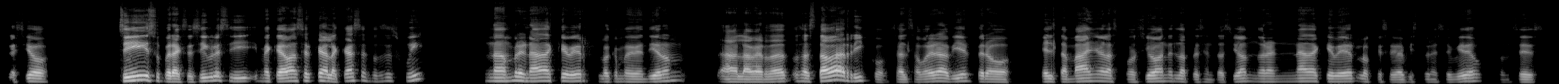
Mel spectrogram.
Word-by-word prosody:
precio 140 Hz, -4 st, -1 dB, 0.7 s
sí, 195 Hz, +5 st, +9 dB
superaccesibles 155 Hz, +4 st, +1 dB
y 150 Hz, 0 st, -3 dB
me 145 Hz, 0 st, -2 dB
quedaban 150 Hz, +3 st, +6 dB
cerca 170 Hz, +1 st, -1 dB
de 160 Hz, -, +6 dB
la -, -, +3 dB
casa. 170 Hz, +3 st, 0 dB
Entonces 155 Hz, +1 st, -16 dB
fui 210 Hz, +9 st, -5 dB, 0.6 s
no 160 Hz, -1 st, +3 dB
hombre, 170 Hz, +2 st, +2 dB
nada 160 Hz, +2 st, +4 dB
que 165 Hz, 0 st, -1 dB
ver, 160 Hz, +1 st, +1 dB
lo 130 Hz, 0 st, -6 dB
que -, -, -12 dB
me 130 Hz, -1 st, -4 dB
vendieron, 140 Hz, +10 st, -2 dB, 0.3 s
a 125 Hz, +1 st, 0 dB
la 120 Hz, -1 st, +3 dB
verdad, 125 Hz, +4 st, +1 dB
o 150 Hz, -, -12 dB
sea, 145 Hz, -, +1 dB
estaba 165 Hz, +9 st, +6 dB
rico, 170 Hz, -8 st, -6 dB
o 105 Hz, -, -27 dB
sea, 120 Hz, -, -5 dB
el 115 Hz, -, -8 dB
sabor 120 Hz, +2 st, -4 dB
era 150 Hz, +1 st, +4 dB
bien, 155 Hz, +3 st, -4 dB
pero 125 Hz, -3 st, -2 dB, 0.3 s
el 130 Hz, 0 st, -2 dB
tamaño, 145 Hz, +5 st, -1 dB
las 140 Hz, -1 st, -3 dB
porciones, 140 Hz, +6 st, -4 dB
la 135 Hz, -2 st, -5 dB
presentación 120 Hz, +5 st, -8 dB
no 135 Hz, -, -9 dB
era 130 Hz, 0 st, -3 dB
nada 140 Hz, +2 st, -3 dB
que 140 Hz, -1 st, -4 dB
ver 135 Hz, +1 st, -1 dB
lo 130 Hz, -3 st, -8 dB
que 120 Hz, -, -19 dB
se 110 Hz, -, -15 dB
había 115 Hz, 0 st, -5 dB
visto 115 Hz, +1 st, -21 dB
en 115 Hz, -, -15 dB
ese 115 Hz, +1 st, -17 dB
video, 145 Hz, +6 st, -4 dB
entonces 110 Hz, +1 st, -9 dB
140 Hz, 210 wpm, -22 LUFS, 125-160 Hz, 0.7 s, sí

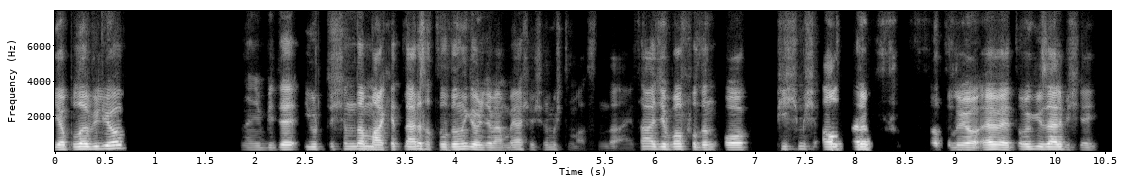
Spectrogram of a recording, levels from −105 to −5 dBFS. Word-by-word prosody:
yapılabiliyor. 150 Hz, +7 st, +3 dB, 1.2 s
Hani, 115 Hz, 0 st, -22 dB
bir 120 Hz, 0 st, -19 dB
de 130 Hz, 0 st, +1 dB
yurt 140 Hz, 0 st, -8 dB
dışında 150 Hz, +1 st, -2 dB
marketlerde 145 Hz, +1 st, 0 dB
satıldığını 140 Hz, +1 st, -1 dB
görünce 130 Hz, -5 st, 0 dB
ben 115 Hz, +1 st, -11 dB
bayağı 135 Hz, +1 st, -8 dB
şaşırmıştım 130 Hz, -1 st, -25 dB
aslında. -, -, -31 dB
Hani, 105 Hz, -, -34 dB
sadece 145 Hz, -1 st, -2 dB
waffle'ın 145 Hz, -2 st, -2 dB
o 125 Hz, 0 st, +3 dB, 0.3 s
pişmiş 150 Hz, 0 st, -15 dB
alt 140 Hz, 0 st, +3 dB
tarafı 140 Hz, 0 st, +4 dB
s -, -, -30 dB, 0.4 s
satılıyor. 120 Hz, 0 st, -1 dB
Evet. 130 Hz, -2 st, +5 dB
O 140 Hz, 0 st, -1 dB
güzel 140 Hz, -1 st, +3 dB
bir -, -, -20 dB
şey. 115 Hz, -4 st, -18 dB
140 Hz, 155 wpm, -21 LUFS, 125-145 Hz, 1.2 s, Evet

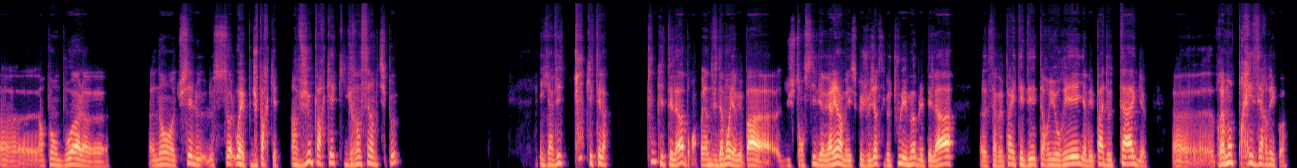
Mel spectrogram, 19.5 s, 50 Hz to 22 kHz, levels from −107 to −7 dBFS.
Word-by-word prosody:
heu, 110 Hz, -4 st, -7 dB
un 120 Hz, -, -6 dB
peu 125 Hz, +4 st, -8 dB
en 135 Hz, -, -2 dB
bois 135 Hz, +4 st, +3 dB
là, 115 Hz, -, 0 dB
heu, 105 Hz, -1 st, -6 dB, 0.7 s
heu, 120 Hz, -, -6 dB
non, 135 Hz, +1 st, -1 dB
heu, -, -, -6 dB
tu -, -, -12 dB
sais? 175 Hz, -, 0 dB
Le 135 Hz, -5 st, -2 dB
le 130 Hz, -, -9 dB
sol 165 Hz, +6 st, -3 dB
ouais, 160 Hz, -4 st, +5 dB
du 125 Hz, 0 st, -4 dB
parquet, -, -, -3 dB, 0.2 s
un 140 Hz, 0 st, -2 dB
vieux 150 Hz, -, -2 dB
parquet 180 Hz, 0 st, -1 dB
qui 165 Hz, -4 st, -15 dB
grinçait 150 Hz, +5 st, -3 dB
un 160 Hz, -, 0 dB
petit 140 Hz, -, -12 dB
peu 180 Hz, +4 st, -4 dB, 2.1 s
et 135 Hz, -, -5 dB
il -, -, -8 dB
y 140 Hz, -, -3 dB
avait 170 Hz, +6 st, -2 dB
tout 295 Hz, -, -5 dB
qui -, -, -4 dB
était -, -, -1 dB
là. -, -, -1 dB, 0.6 s
Tout 210 Hz, -1 st, -7 dB
qui 175 Hz, -, -5 dB
était 140 Hz, -, -2 dB
là 145 Hz, +7 st, +6 dB
bon -, -, -7 dB
après, 130 Hz, -, -5 dB
bon, 130 Hz, -, 0 dB
bien -, -, -1 dB
évidemment 135 Hz, +5 st, +2 dB
il -, -, +3 dB
y -, -, +3 dB
avait 120 Hz, -1 st, -1 dB
pas, 135 Hz, +2 st, +7 dB
heu, -, -, -13 dB
d'ustensiles. 120 Hz, +6 st, -7 dB
Il 130 Hz, -, -1 dB
y -, -, +4 dB
avait 125 Hz, +1 st, +2 dB
rien. 165 Hz, +3 st, +7 dB
Mais 120 Hz, -1 st, -2 dB
ce 115 Hz, -, -13 dB
que 125 Hz, -, -5 dB
je 115 Hz, -, -8 dB
veux 120 Hz, -, -2 dB
dire 160 Hz, +4 st, +1 dB
c'est 160 Hz, -, -20 dB
que -, -, -3 dB
tous 120 Hz, +9 st, -7 dB
les 155 Hz, -3 st, +3 dB
meubles 145 Hz, -3 st, -1 dB
étaient 125 Hz, -, -4 dB
là. 160 Hz, +7 st, +7 dB, 0.4 s
Heu, 110 Hz, -, -3 dB
ça 115 Hz, +4 st, -6 dB
avait 110 Hz, -1 st, -5 dB
pas 155 Hz, -, -1 dB
été 140 Hz, 0 st, -1 dB
détérioré. 135 Hz, +3 st, +1 dB
Il 165 Hz, -, -2 dB
y -, -, +1 dB
avait 115 Hz, -2 st, -3 dB
pas 155 Hz, -2 st, +2 dB
de 125 Hz, -1 st, -3 dB
tags, 155 Hz, -3 st, +3 dB, 0.4 s
heu, -, -, -6 dB
vraiment 155 Hz, +7 st, +4 dB
préservé 155 Hz, -8 st, -2 dB
quoi. 120 Hz, -, -11 dB
135 Hz, 255 wpm, -24 LUFS, 125-160 Hz, 2.1 s, pas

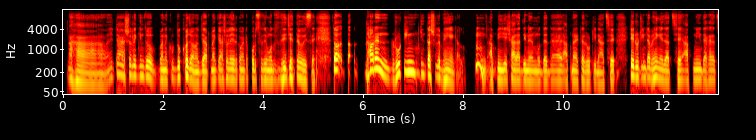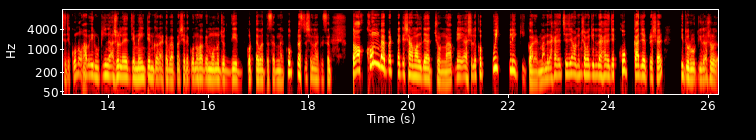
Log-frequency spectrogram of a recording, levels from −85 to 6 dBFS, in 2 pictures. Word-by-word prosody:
আহা! 110 Hz, 0 st, 0 dB, 0.6 s
এটা 180 Hz, +6 st, -7 dB
আসলে 160 Hz, -1 st, -1 dB
কিন্তু 150 Hz, -1 st, -2 dB, 0.3 s
মানে 115 Hz, -1 st, +1 dB
খুব 135 Hz, -, -9 dB
দুঃখজনক 125 Hz, -8 st, +4 dB
যে -, -, +4 dB
আপনাকে 115 Hz, +2 st, -5 dB
আসলে 125 Hz, +1 st, -3 dB
এরকম 120 Hz, 0 st, -4 dB
একটা 120 Hz, 0 st, -12 dB
পরিস্থিতির 120 Hz, 0 st, -1 dB
মধ্য 115 Hz, 0 st, -3 dB
দিয়ে 130 Hz, 0 st, +3 dB
যেতে 140 Hz, +1 st, +1 dB
হইছে। 115 Hz, -, +3 dB, 0.4 s
তো 245 Hz, -, +12 dB, 0.2 s
ত -, -, -8 dB, 0.4 s
ধরেন 235 Hz, 0 st, +9 dB, 0.3 s
রুটিন 210 Hz, +4 st, +5 dB, 0.2 s
কিন্তু 175 Hz, -3 st, -6 dB
আসলে 145 Hz, -2 st, 0 dB
ভেঙে 115 Hz, -4 st, 0 dB
গেল, -, -, -16 dB, 0.3 s
হুম? 330 Hz, -7 st, +2 dB, 0.2 s
আপনি 120 Hz, -, -3 dB
যে -, -, +1 dB
সারাদিনের 115 Hz, -1 st, 0 dB
মধ্যে 110 Hz, +1 st, -3 dB
দ্য 110 Hz, -, -9 dB, 0.3 s
আপনার 110 Hz, +1 st, -4 dB
একটা 115 Hz, -, -4 dB
রুটিন 105 Hz, -1 st, -6 dB
আছে, 110 Hz, -, -2 dB, 0.3 s
সেই 160 Hz, -, +7 dB
রুটিনটা 140 Hz, 0 st, -1 dB
ভেঙে 130 Hz, -3 st, 0 dB
যাচ্ছে, 110 Hz, +2 st, -2 dB, 0.2 s
আপনি 120 Hz, +1 st, -6 dB
দেখা 110 Hz, +1 st, -4 dB
যাচ্ছে 110 Hz, -, -8 dB
যে -, -, -9 dB
কোনভাবেই 165 Hz, +1 st, -3 dB
রুটিন 160 Hz, +4 st, -3 dB
আসলে 145 Hz, 0 st, +1 dB
যে 135 Hz, -, -1 dB
মেইনটেইন 130 Hz, +1 st, 0 dB
করার 130 Hz, -1 st, -3 dB
একটা 125 Hz, -1 st, -4 dB
ব্যাপারে 115 Hz, +1 st, -4 dB
সেটা 130 Hz, -2 st, -5 dB
কোনোভাবেই 125 Hz, -1 st, -2 dB
মনোযোগ 120 Hz, -1 st, -2 dB
দিয়ে 120 Hz, -1 st, 0 dB, 0.2 s
করতে 125 Hz, 0 st, 0 dB
পারতেছেন 110 Hz, -1 st, -3 dB
না, 110 Hz, -, -5 dB
খুব 195 Hz, -, +6 dB
ফ্রাস্ট্রেশন 135 Hz, -5 st, -1 dB
লাগতেছেন, 115 Hz, -1 st, -5 dB, 0.5 s
তখন 310 Hz, +10 st, +6 dB
ব্যাপারটাকে 215 Hz, -, +3 dB
সামাল 155 Hz, -3 st, +3 dB
দেওয়ার 130 Hz, -5 st, +2 dB
জন্য 105 Hz, -3 st, -4 dB
আপনি 145 Hz, +6 st, -6 dB, 0.2 s
আসলে 150 Hz, +4 st, -3 dB
খুব 175 Hz, -, +2 dB, 0.2 s
কুইকলি 250 Hz, -4 st, +2 dB
কি 130 Hz, -, -17 dB
করেন? 100 Hz, -2 st, +1 dB
মানে 120 Hz, +2 st, -3 dB
দেখা 155 Hz, +5 st, -2 dB
যাচ্ছে 165 Hz, +2 st, -4 dB
যে -, -, 0 dB
অনেক 160 Hz, -, -8 dB
সময় 165 Hz, -1 st, +1 dB, 0.2 s
দেখা 160 Hz, +1 st, -1 dB
যায় 155 Hz, -, -3 dB
যে -, -, -7 dB
খুব 225 Hz, 0 st, +5 dB, 0.2 s
কাজের 160 Hz, -2 st, +5 dB
প্রেশার, 135 Hz, +1 st, +1 dB, 0.4 s
কিন্তু 160 Hz, -4 st, 0 dB
রুটিন 120 Hz, 0 st, -3 dB
আসলে 120 Hz, -4 st, -2 dB
130 Hz, 200 wpm, -24 LUFS, 115-160 Hz, 0.6 s, তো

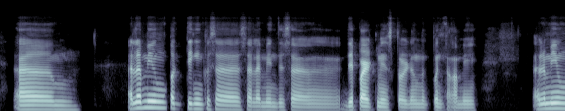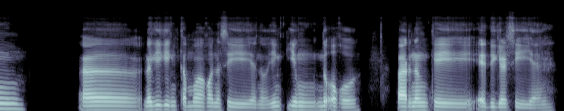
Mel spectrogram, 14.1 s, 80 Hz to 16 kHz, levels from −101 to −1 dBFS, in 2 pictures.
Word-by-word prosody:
Um, 140 Hz, -1 st, +3 dB, 0.6 s
alam 190 Hz, +4 st, +5 dB
mo -, -, +4 dB
yung 200 Hz, -1 st, +5 dB
pagtingin 165 Hz, -3 st, -2 dB
ko 155 Hz, -, -8 dB
sa 140 Hz, -3 st, 0 dB
salamin 125 Hz, -2 st, -3 dB
dun 120 Hz, -, -7 dB
sa 125 Hz, -, -1 dB, 0.6 s
department 125 Hz, -2 st, +4 dB
store 115 Hz, 0 st, -2 dB
nung 110 Hz, 0 st, -4 dB
nagpunta 110 Hz, +1 st, -6 dB
kami. 105 Hz, +1 st, -4 dB, 0.8 s
Alam 165 Hz, -, +2 dB
mo 175 Hz, -, +5 dB
yung, 175 Hz, -1 st, +3 dB, 1.0 s
ah, 130 Hz, -1 st, +2 dB
nagiging 135 Hz, +1 st, -1 dB
kamuka 130 Hz, -1 st, -2 dB
ko -, -, +1 dB
na 120 Hz, -, -4 dB
si 115 Hz, -2 st, -4 dB
ano, 105 Hz, 0 st, -7 dB
yung 125 Hz, +1 st, -4 dB
yung 130 Hz, -1 st, -2 dB, 0.2 s
noo 130 Hz, -, +2 dB
ko, 110 Hz, -2 st, -3 dB, 0.6 s
para 120 Hz, 0 st, +6 dB
ng 125 Hz, 0 st, +1 dB
kay 115 Hz, -2 st, 0 dB
Eddie 120 Hz, +1 st, +1 dB
Garcia 105 Hz, -2 st, -3 dB
125 Hz, 145 wpm, -26 LUFS, 115-135 Hz, 1.0 s, para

